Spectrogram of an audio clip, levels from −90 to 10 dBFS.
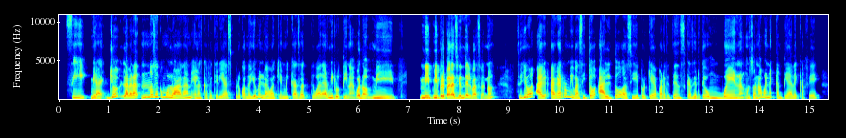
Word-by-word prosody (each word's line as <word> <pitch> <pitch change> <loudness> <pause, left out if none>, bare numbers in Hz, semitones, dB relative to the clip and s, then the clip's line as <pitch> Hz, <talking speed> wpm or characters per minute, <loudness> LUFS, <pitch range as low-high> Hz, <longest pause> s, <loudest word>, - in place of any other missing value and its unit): Sí, 255 -2 -4
mira, 215 -1 0
yo 335 - +1
la 250 - +6
verdad, 255 +3 +4
no 310 +4 0
sé 350 - +1
cómo 315 -3 -1
lo 260 -3 +5
hagan 250 +2 +4
en 215 - -5
las 205 0 -2
cafeterías, 185 +4 -7
pero 190 -2 -10
cuando 180 0 -5
yo 225 +6 -1
me 325 - -3
lo 230 -5 -3
hago 205 0 -1
aquí 200 0 -6
en 190 - -6
mi 185 - -7
casa 180 +6 -3
te 190 - -11
voy 190 +1 -2
a - - -1
dar 240 +1 +2
mi 250 - +3
rutina, 180 -6 -4
bueno, 180 -2 +3
mi 185 -4 -1 0.4
mi 235 +2 +4
mi 255 +3 +4
preparación 230 0 +6
del 275 -2 +3
vaso, 170 -2 -1
¿no? 180 - -3
O - - -17
sea, 255 - -5
yo 325 +5 +4
ag 230 -1 +4
agarro 270 - +2
mi 335 -6 -3
vasito 220 +4 -2
alto 210 +9 +3
así, 215 +1 -3
porque 205 -4 -6
aparte 185 +4 -4
tienes 210 -1 -6
que 220 - -4
hacerte 205 0 -5
un 195 -1 -2
buena, 205 +6 0
o 210 - -4
sea, 200 0 -4
una 275 +5 0
buena 285 -1 -3
cantidad 205 -5 -4
de 215 +1 -7
café. 185 +5 -10
215 Hz, 235 wpm, -22 LUFS, 195-250 Hz, 0.4 s, la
